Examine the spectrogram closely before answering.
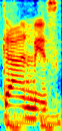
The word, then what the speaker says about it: Cannes: La edición número 71 del Festival Internacional de Cine de Cannes, que en realidad se pronuncia Cannes, inició este martes 8 de mayo y desde entonces el tema ha sido trending topic.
